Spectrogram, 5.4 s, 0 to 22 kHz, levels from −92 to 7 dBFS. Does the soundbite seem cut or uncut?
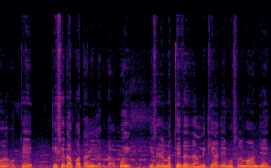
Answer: uncut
